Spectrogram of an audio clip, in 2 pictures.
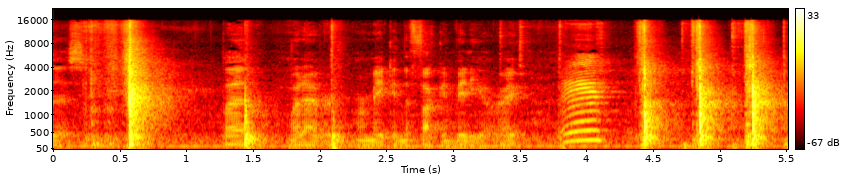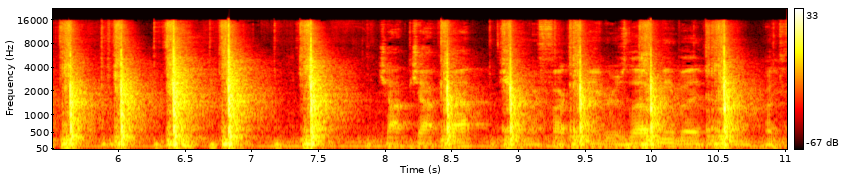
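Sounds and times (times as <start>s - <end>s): knife chopping on countertop: 0.3s - 2.2s, 4.4s - 11.0s.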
